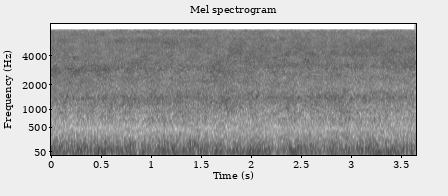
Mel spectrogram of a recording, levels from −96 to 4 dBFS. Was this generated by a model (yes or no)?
yes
